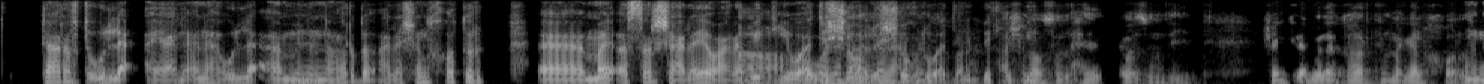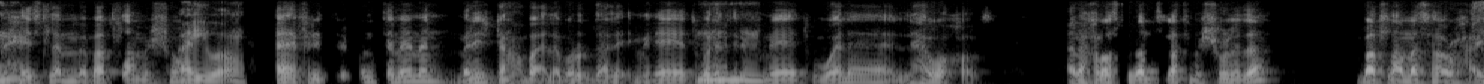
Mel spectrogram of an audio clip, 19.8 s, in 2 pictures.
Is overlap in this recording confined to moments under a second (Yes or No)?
No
